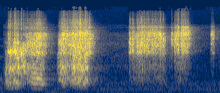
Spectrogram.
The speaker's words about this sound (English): Are you blowing your nose? I am. There's so much snot.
